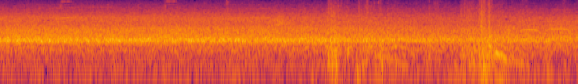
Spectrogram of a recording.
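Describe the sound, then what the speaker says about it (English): A dense, steady roar from a large college football stadium crowd during a game fills the space, with a couple of sharp thuds cutting through around the middle. "This crowd bringing the energy and noise early."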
